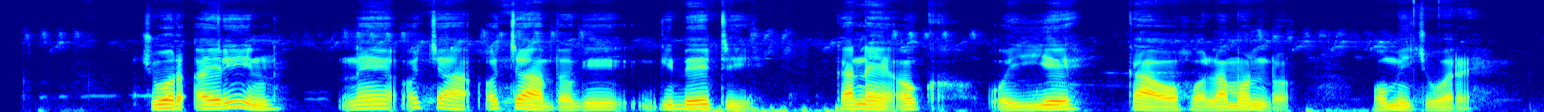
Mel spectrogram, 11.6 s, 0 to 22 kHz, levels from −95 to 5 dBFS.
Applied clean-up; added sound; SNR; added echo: none; none; none; none.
